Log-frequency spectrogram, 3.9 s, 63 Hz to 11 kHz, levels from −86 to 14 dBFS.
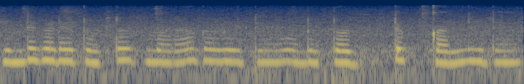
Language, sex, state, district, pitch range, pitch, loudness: Kannada, female, Karnataka, Bellary, 245-265 Hz, 250 Hz, -16 LUFS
